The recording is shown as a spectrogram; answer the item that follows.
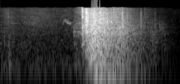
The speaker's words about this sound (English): And the door slammed in his face.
